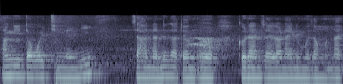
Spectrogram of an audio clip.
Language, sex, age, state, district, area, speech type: Bodo, male, 18-30, Assam, Chirang, rural, spontaneous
